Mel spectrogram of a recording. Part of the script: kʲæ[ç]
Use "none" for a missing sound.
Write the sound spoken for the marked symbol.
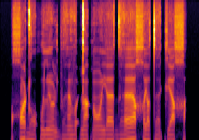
χ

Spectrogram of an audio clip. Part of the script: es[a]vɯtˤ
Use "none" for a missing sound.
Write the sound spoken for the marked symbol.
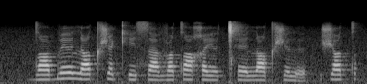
a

